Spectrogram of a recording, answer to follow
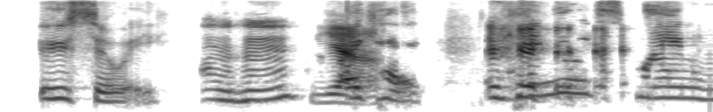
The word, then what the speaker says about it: Usui: Okay, I have to look at my notes so that I pronounce this correctly. She is a Yuzui Raiki master and you can correct me if I've pronounced that incorrectly.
